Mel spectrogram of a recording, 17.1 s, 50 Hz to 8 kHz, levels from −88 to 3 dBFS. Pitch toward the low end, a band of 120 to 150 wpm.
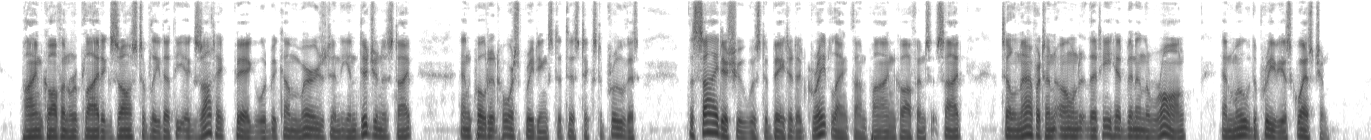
No: very low, 95 Hz; average, 170 wpm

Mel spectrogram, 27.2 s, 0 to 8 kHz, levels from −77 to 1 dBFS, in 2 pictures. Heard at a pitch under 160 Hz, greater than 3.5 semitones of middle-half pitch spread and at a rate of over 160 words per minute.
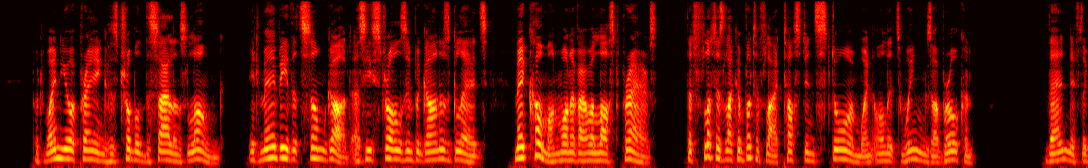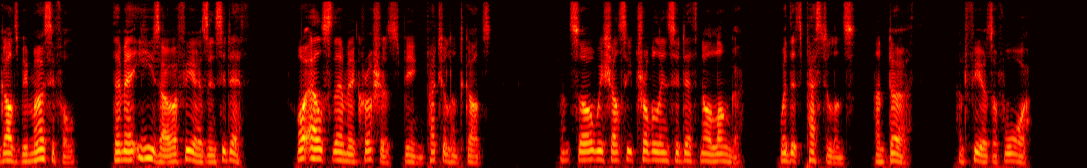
Yes: medium, 140 Hz; average, 4.1 semitones; average, 185 wpm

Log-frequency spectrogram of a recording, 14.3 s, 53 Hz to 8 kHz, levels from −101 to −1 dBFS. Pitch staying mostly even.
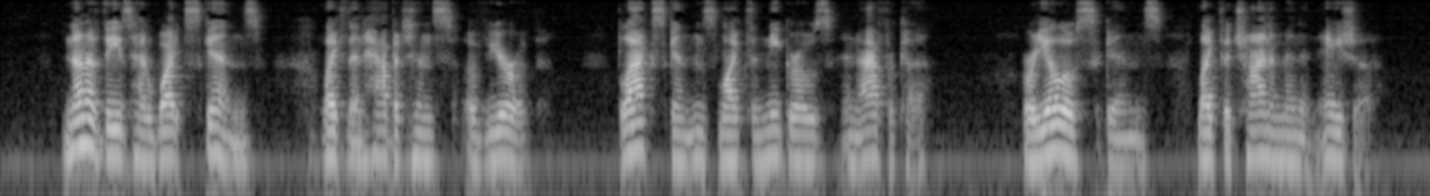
Yes: narrow, 2.2 semitones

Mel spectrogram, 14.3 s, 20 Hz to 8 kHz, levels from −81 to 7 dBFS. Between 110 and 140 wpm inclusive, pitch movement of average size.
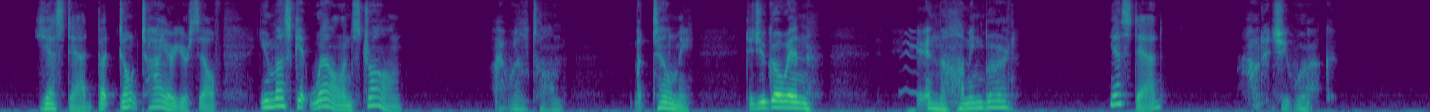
No: slow, 135 wpm; wide, 7.4 semitones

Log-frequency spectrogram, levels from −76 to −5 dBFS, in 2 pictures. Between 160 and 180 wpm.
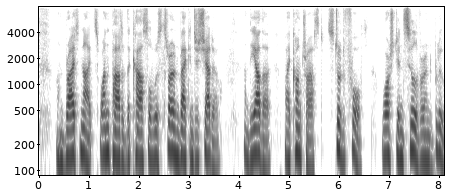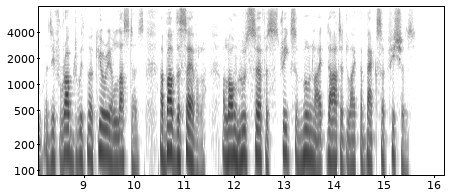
Yes: average, 170 wpm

